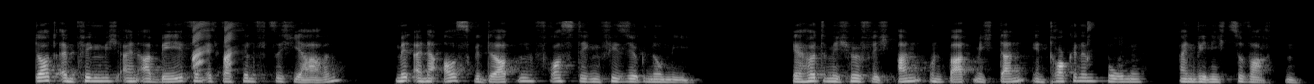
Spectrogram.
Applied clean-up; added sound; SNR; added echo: neural mask model DeepFilterNet 3.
